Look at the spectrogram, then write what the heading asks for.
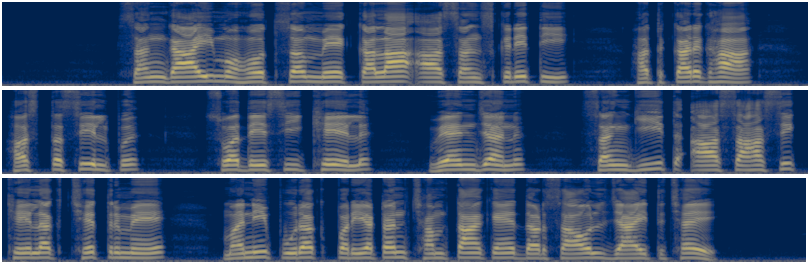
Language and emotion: Maithili, neutral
